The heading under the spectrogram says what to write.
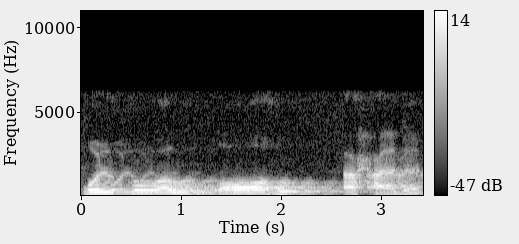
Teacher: دال حرف قلقلہ میں سے قلقلہ کرنا، آواز کو ڈبل کرنا ہے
